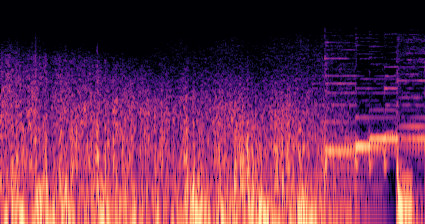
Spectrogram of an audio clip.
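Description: Rain and wind ambience, a steady noisy hiss with a deep rumble under it, as in a storm. About three seconds in, guitar background music comes in.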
